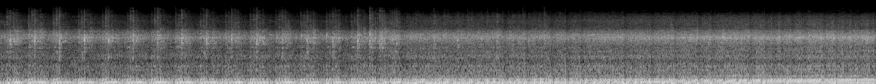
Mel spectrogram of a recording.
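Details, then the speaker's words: Jeep restarted after a Seafoam intake treatment soaked about five minutes and is now smoking: loud uneven idle with a fast puffing tick, about four a second, over the engine drone; a small exhaust leak. "all right I got a little bit of an exhaust leak otherwise it' be coming out a little bit darker"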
